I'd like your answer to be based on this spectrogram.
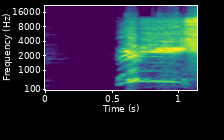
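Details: Male dusty sneeze: after silence, a sudden loud voiced "choo" drawn out with a hissing tail; a single sneeze.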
